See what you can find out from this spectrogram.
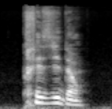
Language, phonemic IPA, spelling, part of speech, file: French, /pʁe.zi.dɑ̃/, présidents, noun, LL-Q150 (fra)-présidents.wav
- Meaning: plural of président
